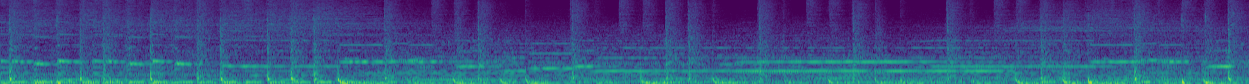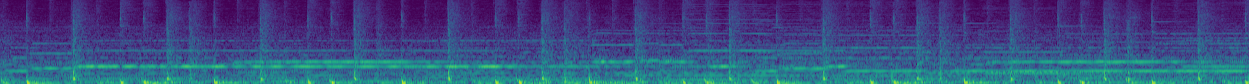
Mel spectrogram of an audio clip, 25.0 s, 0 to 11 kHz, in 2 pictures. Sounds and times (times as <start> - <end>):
Background music: 0.0 - 24.9.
